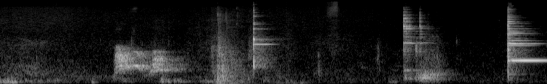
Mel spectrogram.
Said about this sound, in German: Wenn die Nachbarhunde bellen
